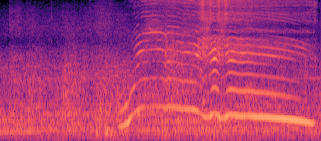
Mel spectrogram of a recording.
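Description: A young child's long, high-pitched squeal starts about halfway in. It rises quickly, holds with a brief wobble, then slides down in pitch.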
